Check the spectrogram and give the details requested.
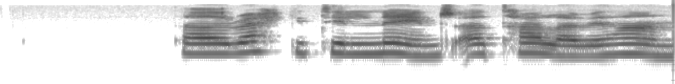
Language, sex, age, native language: Icelandic, female, 12, Icelandic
